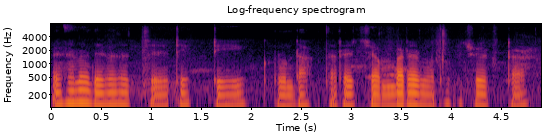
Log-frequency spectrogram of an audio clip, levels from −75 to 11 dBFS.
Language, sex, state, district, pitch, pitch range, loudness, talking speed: Bengali, female, Tripura, Unakoti, 110 Hz, 105-115 Hz, -22 LUFS, 135 wpm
